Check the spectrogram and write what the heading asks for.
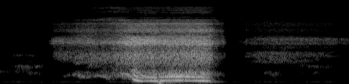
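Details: Sleeping pitbull dog snoring: a long, airy, whistling breath with a brief snore, then a softer airy breath.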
